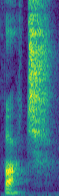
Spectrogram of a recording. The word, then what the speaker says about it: bodge: misremembering it um sh bodge is pronounced botch H strange I'm surprised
